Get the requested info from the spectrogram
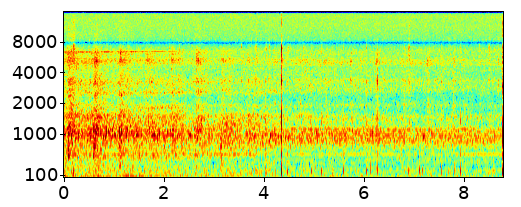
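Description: Freight cars rolling slowly past, their wheels clicking irregularly over rail joints above a low rumble that slowly fades.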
